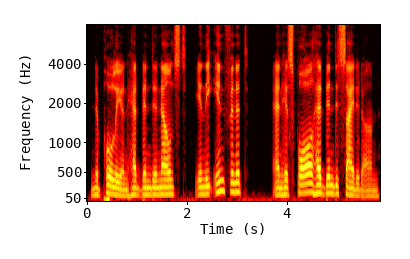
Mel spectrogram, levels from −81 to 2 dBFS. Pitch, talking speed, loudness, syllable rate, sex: 120 Hz, 145 wpm, -19 LUFS, 4.5 syllables/s, male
